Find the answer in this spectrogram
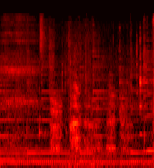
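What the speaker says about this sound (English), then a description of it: "Don't you bark at me." A dog in a fantasy video game yips and whimpers in short, soft bursts over low, steady background music and ambience.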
